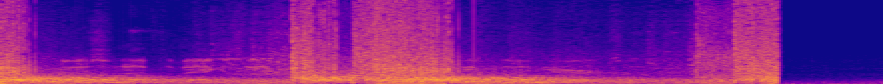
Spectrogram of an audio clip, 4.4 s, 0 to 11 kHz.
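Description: A Smith & Wesson M&P 15 rifle fires several loud sharp shots in quick succession outdoors at a range, each crack trailing a rolling echo, before the firing stops abruptly.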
